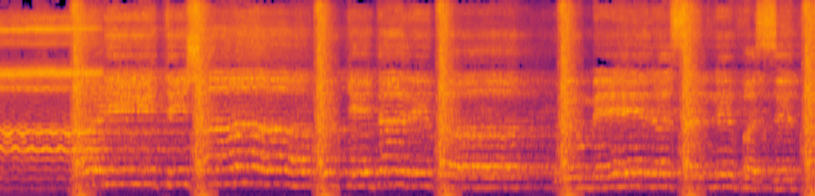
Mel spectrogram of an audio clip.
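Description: Nauha lament chanted by voice in a slow, wavering melody. Rhythmic chest-beating (matam) thuds keep time, about one every second and a half.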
